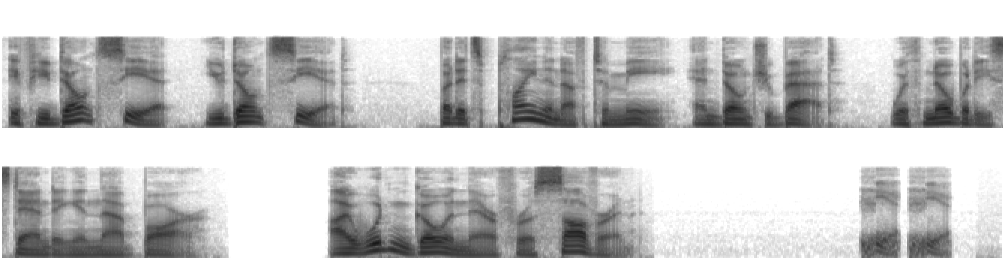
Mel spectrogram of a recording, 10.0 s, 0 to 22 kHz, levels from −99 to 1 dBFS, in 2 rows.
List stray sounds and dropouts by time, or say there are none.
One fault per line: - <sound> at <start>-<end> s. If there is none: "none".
- laugh at 9.3-9.8 s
